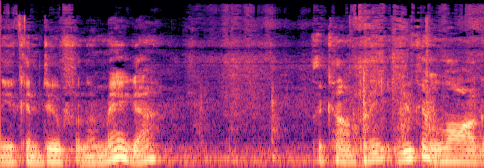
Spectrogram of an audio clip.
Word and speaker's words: Omega: Omega, that's the correct way to say it, they tell me. The head of the company says Omega, I guess that's what it is.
